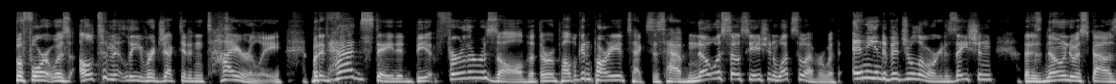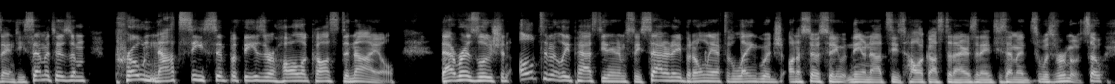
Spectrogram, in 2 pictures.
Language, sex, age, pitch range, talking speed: English, male, 20-39, 130-200 Hz, 165 wpm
